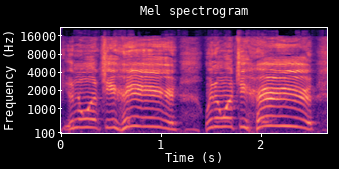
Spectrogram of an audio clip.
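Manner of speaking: high, drawn-out imitation of a Louisiana-Alabama accent; high mock Southern accent, last word stretched. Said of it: "they do have that accent".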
